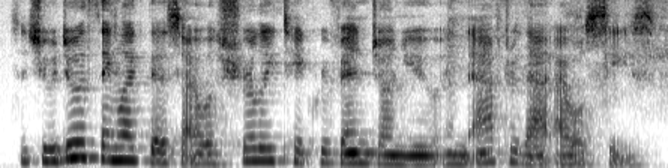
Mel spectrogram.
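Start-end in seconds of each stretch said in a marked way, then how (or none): none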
